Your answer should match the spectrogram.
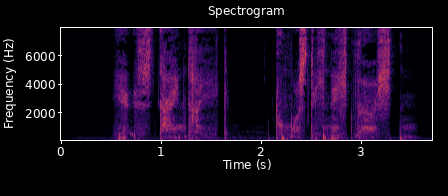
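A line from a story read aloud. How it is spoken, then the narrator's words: Whispering. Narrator (German): flüsterte sie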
